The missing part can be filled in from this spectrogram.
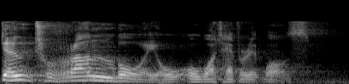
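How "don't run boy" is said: mock, great loud booming shout. Recalling school rules, the speaker imitates someone shouting at a running pupil: imitating a great loud shout. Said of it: "with a great loud voice".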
